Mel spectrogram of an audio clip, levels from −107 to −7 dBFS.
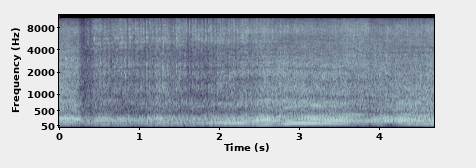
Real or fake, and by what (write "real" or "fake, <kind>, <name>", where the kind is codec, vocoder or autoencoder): fake, vocoder, BigVGAN v2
